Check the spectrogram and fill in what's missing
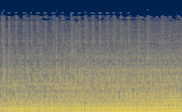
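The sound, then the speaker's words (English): A heavy truck engine roars loudly and steadily, a deep, constant rumble with strong low droning tones and no voices. “now, show us how loud a roaring truck is”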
